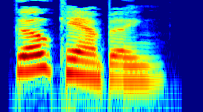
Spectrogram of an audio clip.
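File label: "go camping", British English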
